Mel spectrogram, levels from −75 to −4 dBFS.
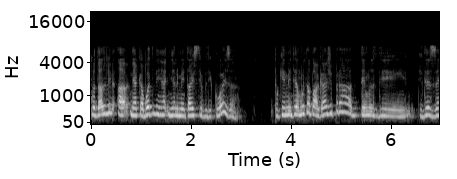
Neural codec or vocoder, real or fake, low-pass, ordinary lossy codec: codec, 16 kHz, 4.8 kbps, FACodec; fake; 7.2 kHz; none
